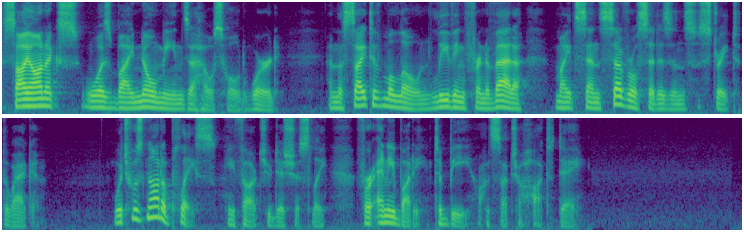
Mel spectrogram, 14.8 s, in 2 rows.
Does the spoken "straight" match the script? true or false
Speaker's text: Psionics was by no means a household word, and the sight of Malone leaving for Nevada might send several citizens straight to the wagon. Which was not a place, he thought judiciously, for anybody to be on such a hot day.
true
